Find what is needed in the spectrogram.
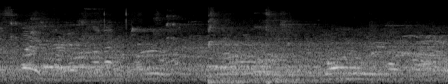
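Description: Sports-hall ambience during a futsal match: players' and spectators' voices echoing in a large gymnasium, with the sounds of play on the court and a low thudding about two seconds in.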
